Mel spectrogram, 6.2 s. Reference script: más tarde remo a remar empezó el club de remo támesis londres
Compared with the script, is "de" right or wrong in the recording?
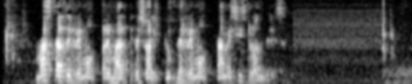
right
